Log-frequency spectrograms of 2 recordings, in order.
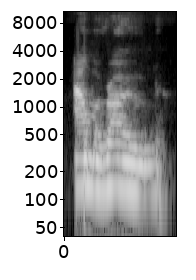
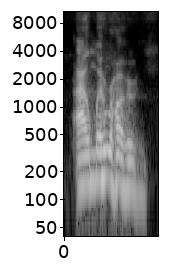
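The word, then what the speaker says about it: Almirón: Getting a bit annoyed with the commentator pronouncing Almiron's name wrong. Almiron, is it? Is that what you're saying? Almiron. Almiron.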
